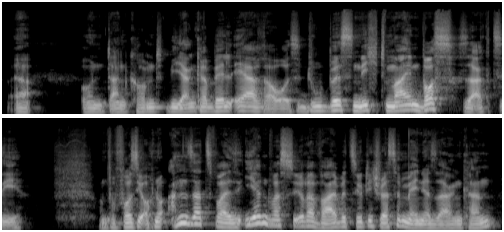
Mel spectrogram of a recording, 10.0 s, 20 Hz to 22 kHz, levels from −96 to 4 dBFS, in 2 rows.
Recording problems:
none

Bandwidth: 16.5 kHz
